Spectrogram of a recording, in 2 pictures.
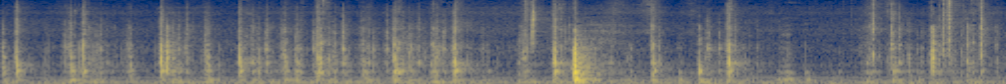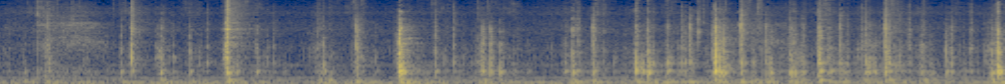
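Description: Fingertips dimpling soft, oiled focaccia dough in a metal pizza tray: a quick, irregular run of soft taps and sticky pats, several a second, with one louder tap about three seconds in.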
